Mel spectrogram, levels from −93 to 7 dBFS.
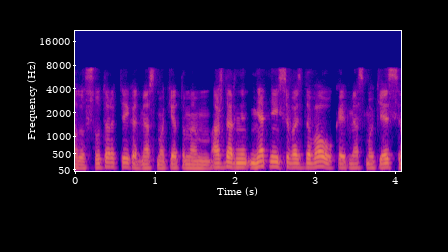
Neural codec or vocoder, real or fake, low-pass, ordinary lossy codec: none; real; 7.2 kHz; AAC, 48 kbps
